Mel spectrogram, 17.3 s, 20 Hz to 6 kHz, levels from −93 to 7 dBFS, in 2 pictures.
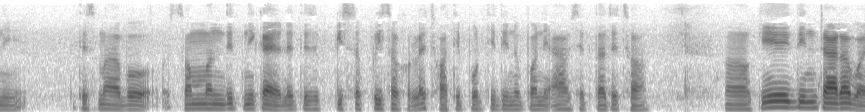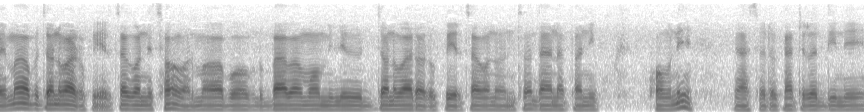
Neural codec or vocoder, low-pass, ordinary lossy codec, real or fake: none; 5.4 kHz; MP3, 32 kbps; real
